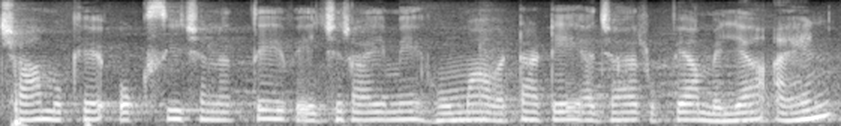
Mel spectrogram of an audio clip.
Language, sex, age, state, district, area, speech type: Sindhi, female, 30-45, Gujarat, Junagadh, urban, read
